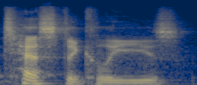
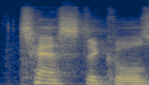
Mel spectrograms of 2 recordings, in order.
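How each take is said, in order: First: It is pronounced like an ancient Greek name. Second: It is pronounced the usual English way. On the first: "like the Greeks would" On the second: "instead of saying testicles"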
